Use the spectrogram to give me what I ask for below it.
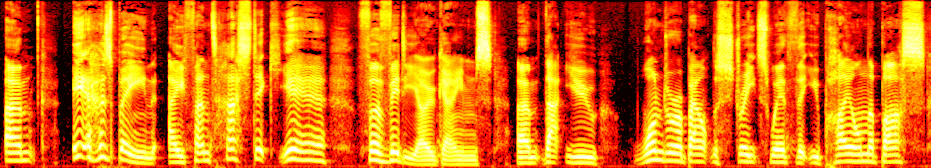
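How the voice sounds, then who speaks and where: A podcast host playing a goofy, excitable male ghost in a comedy sketch, wailing and rambling. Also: fairly high pitch, slow, smooth, no echo, studio quality, full character voice. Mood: giddy. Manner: giddy, wailing woos, rambling.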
